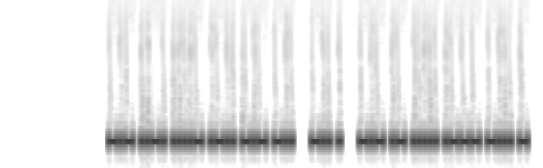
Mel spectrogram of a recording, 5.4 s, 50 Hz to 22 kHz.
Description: Morse code, heard as a keyed tone, about 41 wpm, 700 Hz. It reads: KF4LKD DE KA5JBT
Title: USA Callsign DE Callsign - 6 Characters - 45wpm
